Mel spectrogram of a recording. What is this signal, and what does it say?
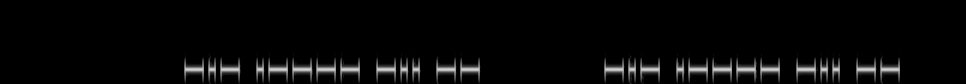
Morse code, heard as a keyed tone, about 20 wpm, 700 Hz. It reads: K1DM K1DM
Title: USA Call Signs - 4 Characters - Repeated 2x - 20wpm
